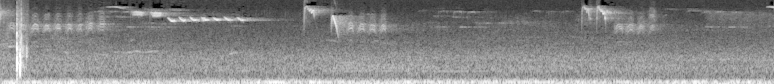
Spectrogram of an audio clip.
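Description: Forest ambience: small songbirds chirping, with a quick run of high descending notes about a second in and single calls around three and six seconds, over a steady low rumble. One sharp crunch right at the start.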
